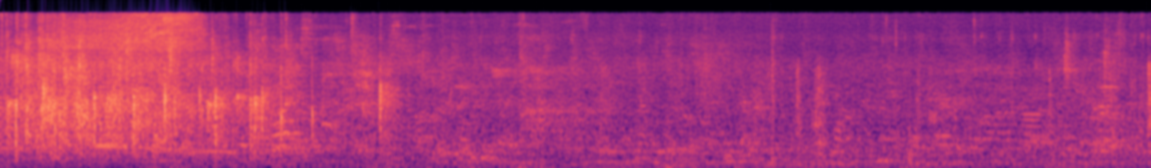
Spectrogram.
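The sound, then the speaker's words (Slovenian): Audience applause at a talk in Slovenia: dense clapping that is loudest at the start, then eases into lighter, steady clapping that continues under a speaking voice. “Dajte se en aplav, sosedite se, bravo.”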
